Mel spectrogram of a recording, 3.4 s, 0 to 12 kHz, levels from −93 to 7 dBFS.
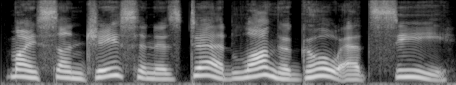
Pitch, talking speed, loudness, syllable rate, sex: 210 Hz, 160 wpm, -16 LUFS, 3.3 syllables/s, female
